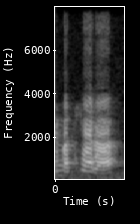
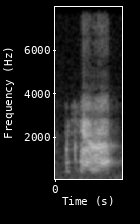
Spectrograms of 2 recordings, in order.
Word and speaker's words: Macera: It's the Italian way. It's technically Macera. Okay. Macera.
